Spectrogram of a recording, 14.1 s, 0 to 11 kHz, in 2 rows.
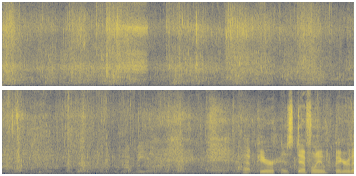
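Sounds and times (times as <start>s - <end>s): waves lapping against pier: 0.0s - 14.0s.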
